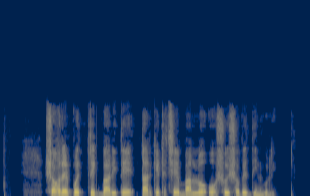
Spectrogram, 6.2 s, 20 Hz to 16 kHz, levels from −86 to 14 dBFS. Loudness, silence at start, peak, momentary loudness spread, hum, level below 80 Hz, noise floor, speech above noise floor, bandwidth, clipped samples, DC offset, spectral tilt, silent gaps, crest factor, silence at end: -18 LUFS; 0.95 s; -2 dBFS; 11 LU; none; -64 dBFS; -57 dBFS; 40 dB; 7.8 kHz; under 0.1%; under 0.1%; -5 dB/octave; none; 16 dB; 0.7 s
